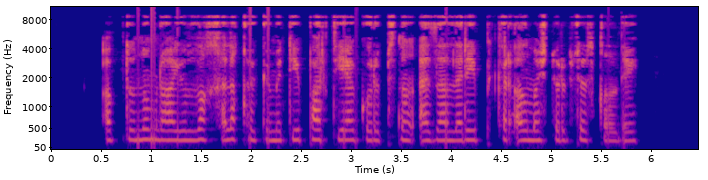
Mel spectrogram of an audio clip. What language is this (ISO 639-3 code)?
uig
